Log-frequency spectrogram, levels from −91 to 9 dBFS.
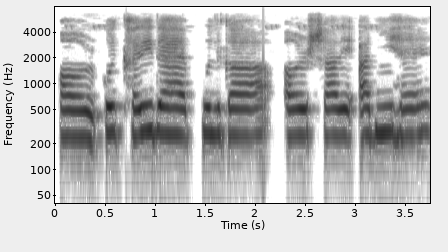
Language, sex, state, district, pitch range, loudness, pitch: Hindi, female, Bihar, Kishanganj, 250-265 Hz, -17 LUFS, 255 Hz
